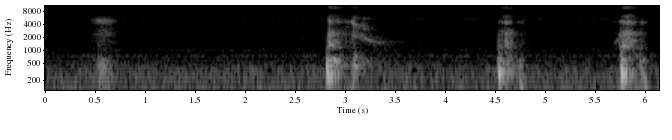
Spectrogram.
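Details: Sneezing recorded over two days: four sharp, explosive sneezes a few seconds apart in a quiet room; the person thinks dust allergy is likely and also has a cold with cough and runny nose.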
